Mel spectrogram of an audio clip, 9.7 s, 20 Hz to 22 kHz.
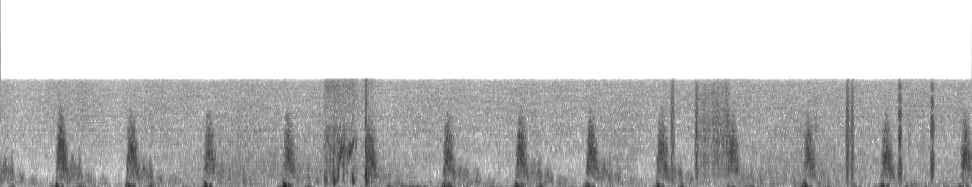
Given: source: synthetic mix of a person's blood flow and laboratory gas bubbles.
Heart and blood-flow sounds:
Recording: Doppler ultrasound of blood flow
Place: subclavian vein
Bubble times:
3.23-3.58 s: bubbles
3.62-3.75 s: bubbles
From the record:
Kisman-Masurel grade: 212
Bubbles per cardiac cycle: several, 3 to 8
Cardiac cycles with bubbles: 1 to 10%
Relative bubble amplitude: moderate (0.250 to 0.450)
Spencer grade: 1 (occasional bubble signal discernible with the cardiac motion signal, with majority of cardiac periods free of bubbles)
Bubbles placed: anywhere in the cardiac cycle

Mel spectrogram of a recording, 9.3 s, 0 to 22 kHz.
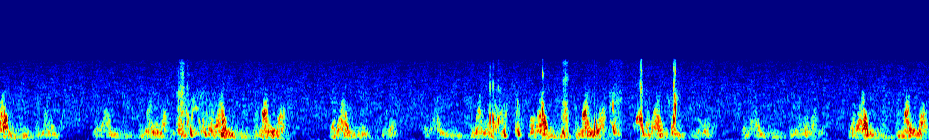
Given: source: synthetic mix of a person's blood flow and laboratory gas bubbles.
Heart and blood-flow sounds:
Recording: Doppler ultrasound of blood flow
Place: precordium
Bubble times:
1.76-2.31 s: bubbles
4.88-5.11 s: bubbles
5.14-5.26 s: bubbles
5.41-5.47 s: bubbles
5.61-5.70 s: bubbles
5.91-6.02 s: bubbles
6.09-6.23 s: bubbles
6.33-6.49 s: bubbles
6.68-6.80 s: bubbles
From the record:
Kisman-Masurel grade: 222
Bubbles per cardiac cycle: several, 3 to 8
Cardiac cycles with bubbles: 10 to 50%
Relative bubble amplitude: moderate (0.250 to 0.450)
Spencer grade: 2 (many but less than half of the cardiac periods contain bubble signals, singularly or in groups)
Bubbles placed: only in the low amplitude regions of the cardiac cycle

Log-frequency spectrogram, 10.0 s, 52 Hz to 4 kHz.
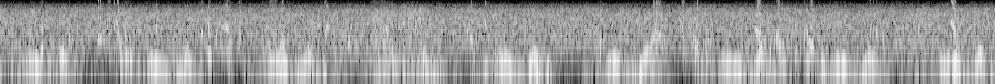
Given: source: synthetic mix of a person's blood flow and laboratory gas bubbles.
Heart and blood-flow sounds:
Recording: Doppler ultrasound of blood flow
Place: precordium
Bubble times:
0.26-0.47 s: bubbles
0.66-0.73 s: bubbles
0.91-1.36 s: bubbles
1.52-1.60 s: bubbles
1.98-2.42 s: bubbles
2.60-2.90 s: bubbles
3.22-3.98 s: bubbles
4.64-4.89 s: bubbles
4.93-5.04 s: bubbles
5.96-6.08 s: bubbles
6.43-6.68 s: bubbles
6.79-7.16 s: bubbles
7.51-8.23 s: bubbles
8.64-9.05 s: bubbles
9.14-9.22 s: bubbles
9.49-9.62 s: bubbles
9.94-9.96 s: bubbles
From the record:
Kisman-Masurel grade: 242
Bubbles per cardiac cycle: several, 3 to 8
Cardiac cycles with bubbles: 100%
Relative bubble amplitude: moderate (0.250 to 0.450)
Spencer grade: 3 (all of the cardiac periods contain showers or single bubble signals, but not dominating or overriding the cardiac motion signals)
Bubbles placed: only in the low amplitude regions of the cardiac cycle

